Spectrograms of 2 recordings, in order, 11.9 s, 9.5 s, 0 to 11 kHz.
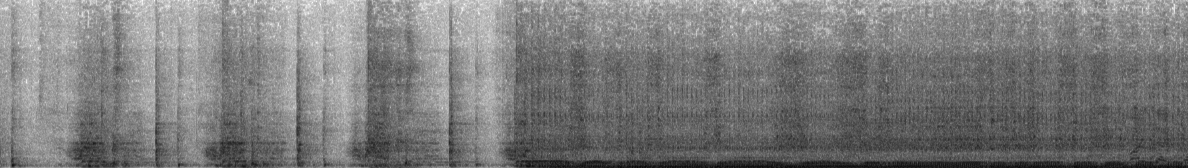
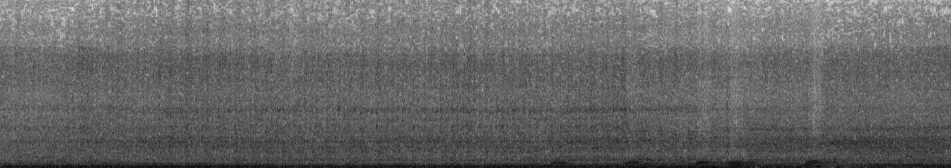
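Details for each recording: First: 1997 Ski-Doo Formula 500cc two-stroke snowmobile, sat 5+ years with oil injection hooked up; carbs cleaned, new intake flanges, primed, ether used: several sputtering pulls before it catches, then a lumpy run; crankcase flooded with oil, plugs suspected oil-loaded. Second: 1997 Ski-Doo Formula 500cc two-stroke snowmobile idling indoors after sitting 5+ years, with carbs cleaned and new intake flanges; hot grips and thumb warmer work. An even, steady burble with no misses or knocks; idling well.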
